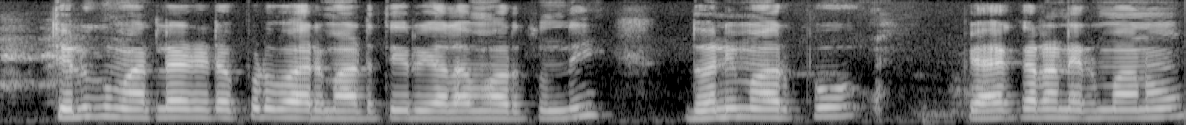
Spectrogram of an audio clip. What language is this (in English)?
Telugu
